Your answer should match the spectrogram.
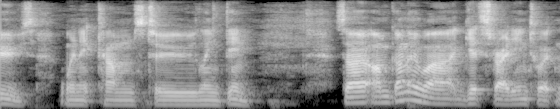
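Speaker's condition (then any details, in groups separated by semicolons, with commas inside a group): No condition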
